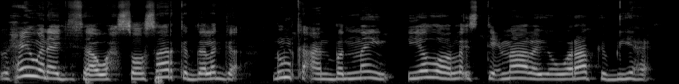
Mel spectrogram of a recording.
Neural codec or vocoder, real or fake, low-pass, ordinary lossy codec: vocoder, 44.1 kHz, 128 mel bands, Pupu-Vocoder; fake; none; none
